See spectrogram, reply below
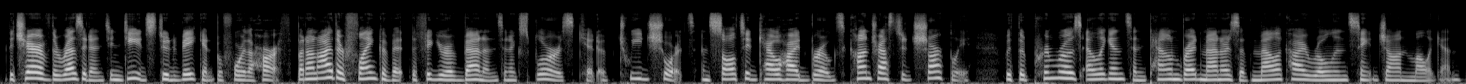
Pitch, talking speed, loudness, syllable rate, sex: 220 Hz, 190 wpm, -18 LUFS, 5.6 syllables/s, female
